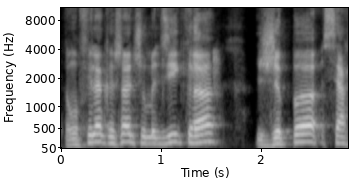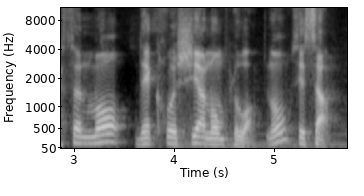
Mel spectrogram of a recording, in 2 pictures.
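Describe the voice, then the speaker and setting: A man's voice: fairly high pitch, normal speed. Casual French-accented male examiner. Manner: casual, prompting with tag questions. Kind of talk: speaking exam role-play.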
